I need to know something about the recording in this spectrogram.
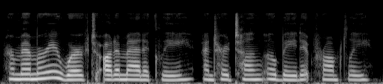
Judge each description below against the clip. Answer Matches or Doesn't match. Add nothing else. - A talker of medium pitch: Doesn't match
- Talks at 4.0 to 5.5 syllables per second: Doesn't match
